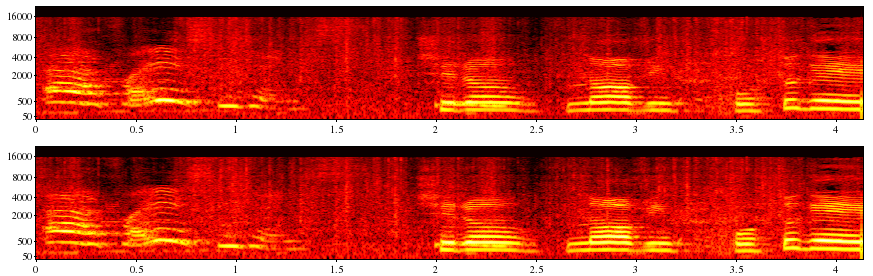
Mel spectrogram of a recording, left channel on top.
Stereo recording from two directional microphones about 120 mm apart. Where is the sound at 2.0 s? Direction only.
10° right (ahead or behind).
